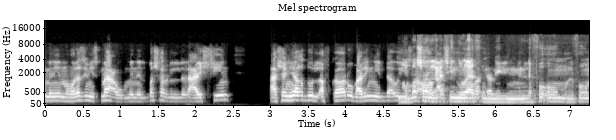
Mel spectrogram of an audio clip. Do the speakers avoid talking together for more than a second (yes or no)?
no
